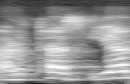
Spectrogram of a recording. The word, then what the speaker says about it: अर्थस्य: हाँ अर्थस या का उच्चारण पूरा होना चाहिए ना बाद में जो ये।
